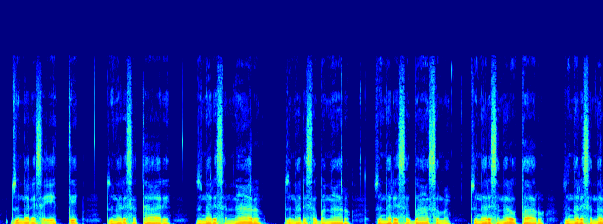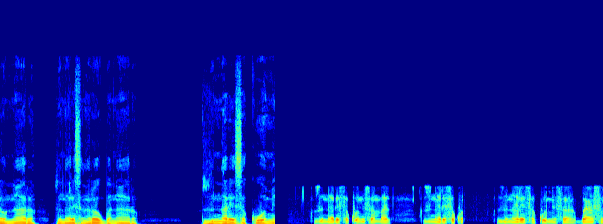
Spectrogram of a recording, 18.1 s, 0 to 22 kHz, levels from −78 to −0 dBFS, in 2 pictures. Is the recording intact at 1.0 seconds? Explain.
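Yes, the audio is intact at 1.0 seconds, with no audible fault at that moment.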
